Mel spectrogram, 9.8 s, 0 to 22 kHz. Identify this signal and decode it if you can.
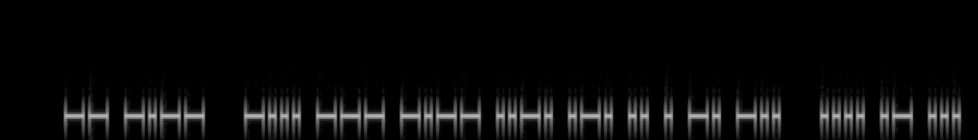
Morse code, heard as a keyed tone, about 19 wpm, 700 Hz. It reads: MY BOYFRIEND HAS
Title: Sentences from Top 1000 Words - Review Part 5 - 20wpm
